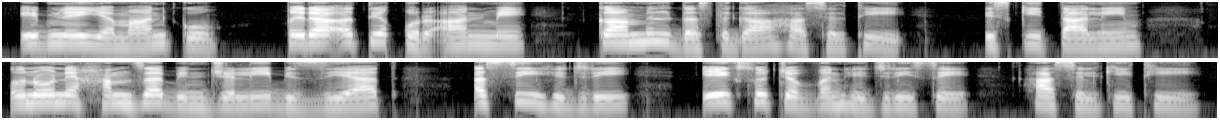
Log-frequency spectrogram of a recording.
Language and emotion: Urdu, neutral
